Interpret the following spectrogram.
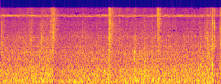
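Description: Steady rushing outdoor noise with a thin, steady high-pitched whine above it and a few faint ticks about once a second.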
